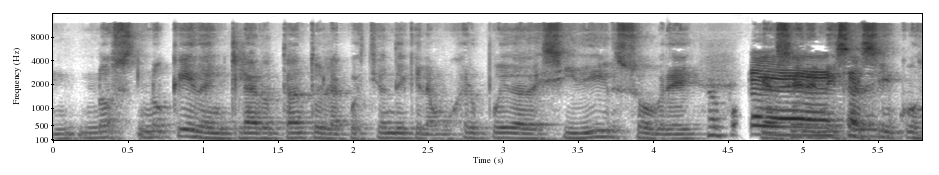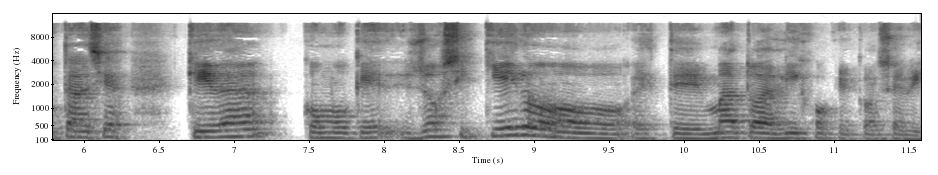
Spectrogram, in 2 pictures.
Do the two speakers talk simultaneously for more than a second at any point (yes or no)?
yes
